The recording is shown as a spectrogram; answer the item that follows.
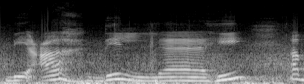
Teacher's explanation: اب یہاں پہ ہم لفظ اللہ کو باریک پڑھ رہے ہیں کیونکہ لفظ اللہ سے پیچھے زیر ہے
